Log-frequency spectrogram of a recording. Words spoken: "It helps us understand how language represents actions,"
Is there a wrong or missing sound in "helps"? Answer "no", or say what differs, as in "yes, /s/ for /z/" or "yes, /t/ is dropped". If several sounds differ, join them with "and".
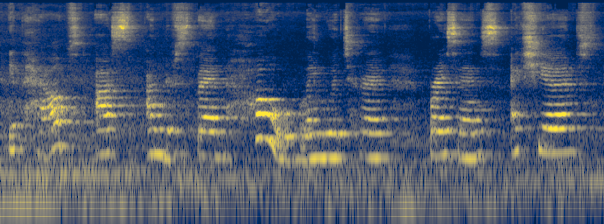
no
